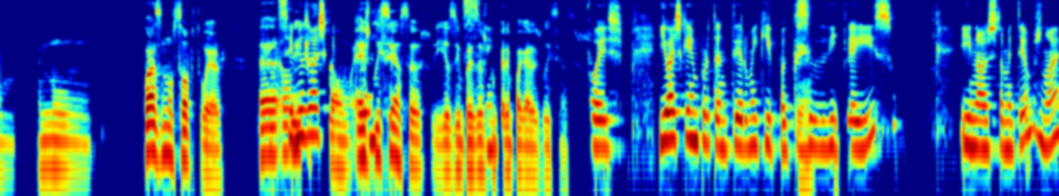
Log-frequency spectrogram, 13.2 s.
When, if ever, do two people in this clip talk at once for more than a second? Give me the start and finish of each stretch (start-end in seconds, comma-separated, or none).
3.5-4.9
